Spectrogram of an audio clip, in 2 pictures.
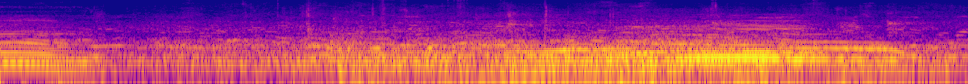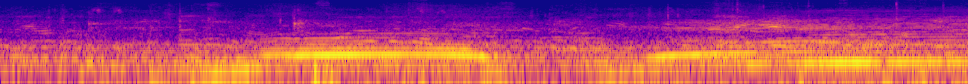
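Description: Heifers moo at a livestock market in Sungurlu, Çorum, several deep drawn-out lowing calls from nearby cattle, with people talking in the background throughout.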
